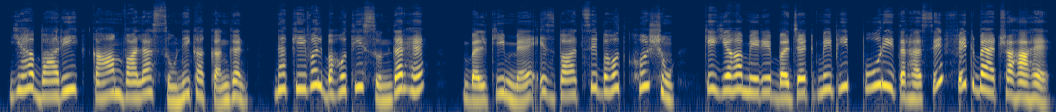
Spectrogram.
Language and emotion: Hindi, happy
